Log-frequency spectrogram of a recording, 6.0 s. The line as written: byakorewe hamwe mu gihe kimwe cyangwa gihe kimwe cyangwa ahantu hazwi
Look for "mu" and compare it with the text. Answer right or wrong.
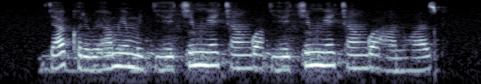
right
